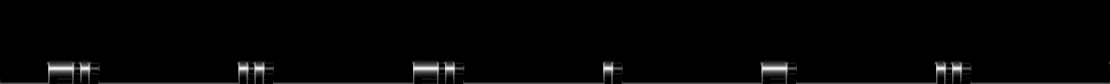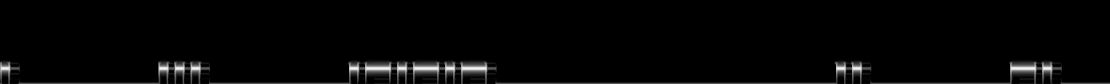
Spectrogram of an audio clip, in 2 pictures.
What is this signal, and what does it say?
Morse code, heard as a keyed tone, about 15 wpm, spaced as for 5 wpm, 750 Hz. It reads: NINETIES. IN
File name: Morse / 05WPM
